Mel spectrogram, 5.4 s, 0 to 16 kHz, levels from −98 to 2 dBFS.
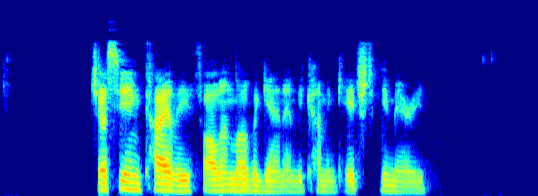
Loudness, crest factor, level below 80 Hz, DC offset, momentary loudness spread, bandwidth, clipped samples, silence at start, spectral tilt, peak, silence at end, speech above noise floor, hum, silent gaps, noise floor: -30 LUFS; 26 dB; -64 dBFS; under 0.1%; 15 LU; 7.6 kHz; under 0.1%; 0.9 s; -5 dB/octave; -6 dBFS; 1.15 s; over 59 dB; none; none; under -90 dBFS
